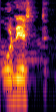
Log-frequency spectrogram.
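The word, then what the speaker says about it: honest: ऑनेस्ट मैन है तो आप ऑनेस्ट को लिखिएगा, हालांकि ये होनेस्ट लिखा हुआ है, लेकिन पढ़ते हैं इसको हम ऑनेस्ट।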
